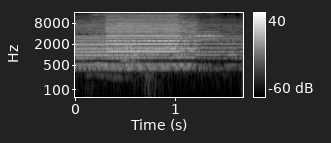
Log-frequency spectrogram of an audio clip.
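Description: Several car horns blare together in a steady, loud chorus of overlapping honks that holds for over a second, then tapers slightly, with faint low rumble underneath.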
